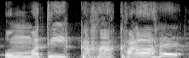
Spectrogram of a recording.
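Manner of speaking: rhetorical build to a ringing finish; fervent preaching. Real, not acted. Preacher contrasts follower and Prophet for the congregation, rising oratory. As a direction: pose the contrast, then drive it home to the crowd.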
